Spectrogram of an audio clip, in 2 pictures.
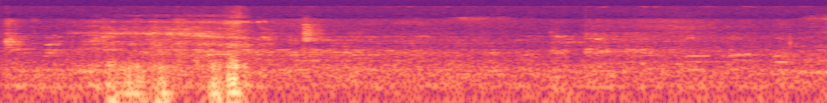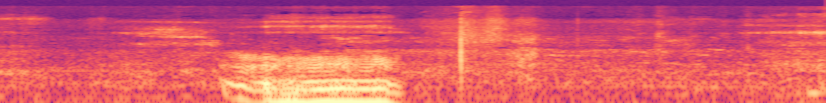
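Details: Indoors in a home office during TV time, Bob the French Bulldog chats to his owner with grunts: a couple of short low snorts early, then a longer droning, tonal grunt lasting under a second.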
